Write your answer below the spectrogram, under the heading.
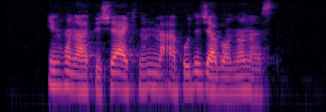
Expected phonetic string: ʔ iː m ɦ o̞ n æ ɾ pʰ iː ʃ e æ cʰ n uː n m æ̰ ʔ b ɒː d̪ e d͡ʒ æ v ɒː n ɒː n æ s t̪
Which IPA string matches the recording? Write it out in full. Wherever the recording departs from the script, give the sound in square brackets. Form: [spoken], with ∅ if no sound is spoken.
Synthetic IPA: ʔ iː [n] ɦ o̞ n æ ɾ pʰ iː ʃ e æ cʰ n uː n m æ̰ ʔ b [uː] d̪ e d͡ʒ æ v ɒː n ɒː n æ s t̪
